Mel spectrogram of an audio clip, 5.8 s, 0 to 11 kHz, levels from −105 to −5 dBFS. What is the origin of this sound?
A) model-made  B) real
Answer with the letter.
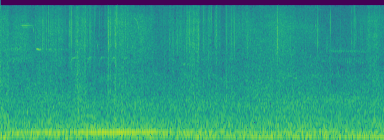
B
